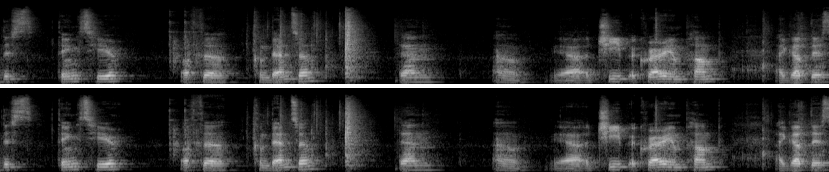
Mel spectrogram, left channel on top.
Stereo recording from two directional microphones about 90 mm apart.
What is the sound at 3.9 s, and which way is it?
Speech, 30° right (ahead or behind).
